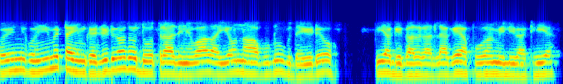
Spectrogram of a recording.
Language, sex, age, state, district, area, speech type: Dogri, male, 18-30, Jammu and Kashmir, Reasi, rural, conversation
